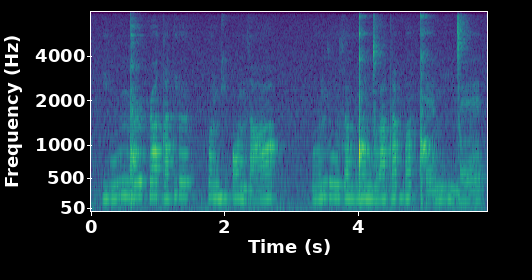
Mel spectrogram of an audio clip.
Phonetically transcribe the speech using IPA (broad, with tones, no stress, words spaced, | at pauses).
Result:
juː˨˥ŋ͡ǃə˞˧˥˧hə˞˥ dˤɪ˨˥tjə˥ | pʌ˥ŋɡi˥ʔɔ˧˥˧ nzɑ˨˥ | ʊː˨˥ nzʊː˥zʌ˧˥˧ ŋ͡ǃə˥ŋ͡ǀʊː˧˥˧ dˤi˥bʌ˧˥˧ ǃʰɛ˨˥mi˧˥˧ŋ͡ǀɛ˨˥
